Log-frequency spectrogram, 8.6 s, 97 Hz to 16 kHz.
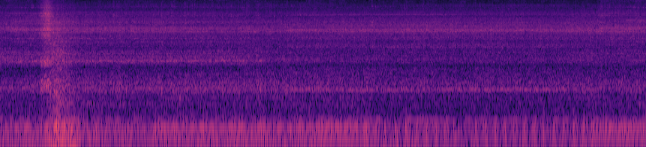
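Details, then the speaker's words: Dodge 5.2L V8 in crew cab Charger project, seafoam poured in crankcase: brief blip then smooth, even low idle with no ticking or misses; tick heard briefly at startup stopped. "runs good today. Not really moving around too much."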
